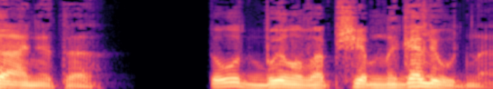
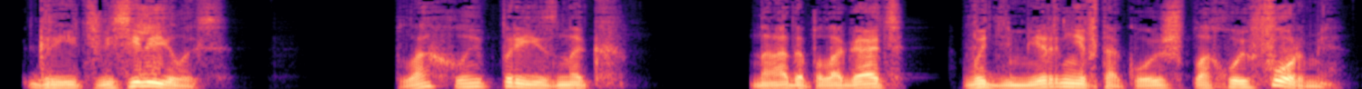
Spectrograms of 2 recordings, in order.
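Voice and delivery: ordinary delivery, nothing marked

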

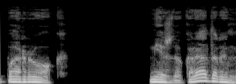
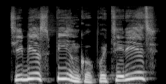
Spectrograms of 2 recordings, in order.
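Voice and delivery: yelled joke; 8 semitones higher than usual. Acted. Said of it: "заорал Пончик".

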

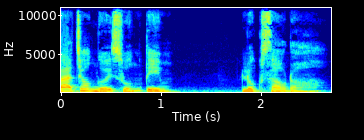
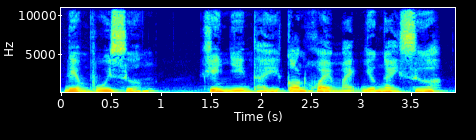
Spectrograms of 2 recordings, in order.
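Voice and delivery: plain reading voice

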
